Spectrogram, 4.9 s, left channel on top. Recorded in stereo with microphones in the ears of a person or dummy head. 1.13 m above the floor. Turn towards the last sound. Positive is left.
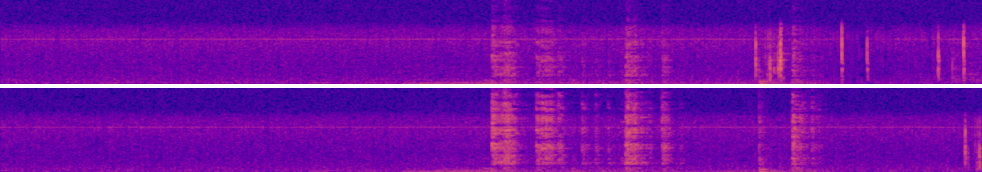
turn(degrees=-45)  # may be behind; listen again after turning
